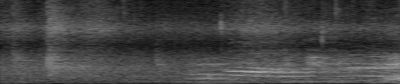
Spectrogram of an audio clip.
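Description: A group of children's voices, faint and overlapping, in a large hall.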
